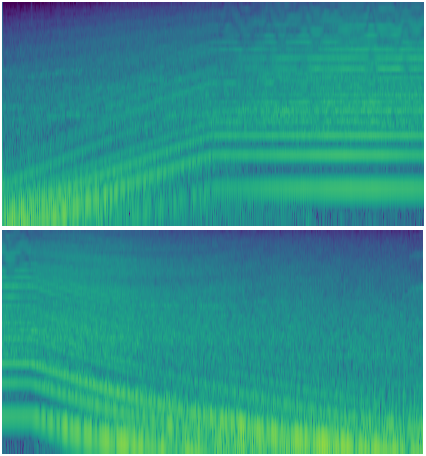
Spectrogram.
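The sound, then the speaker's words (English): An eerie science-fiction-style siren sound effect at the start of a song climbs in pitch, holds a steady wailing tone, then slowly winds back down, with a rumbling noise beneath it that grows louder as the siren fades. No one speaks. “I wanted a sound of a siren that was kind of bone-chilling.”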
